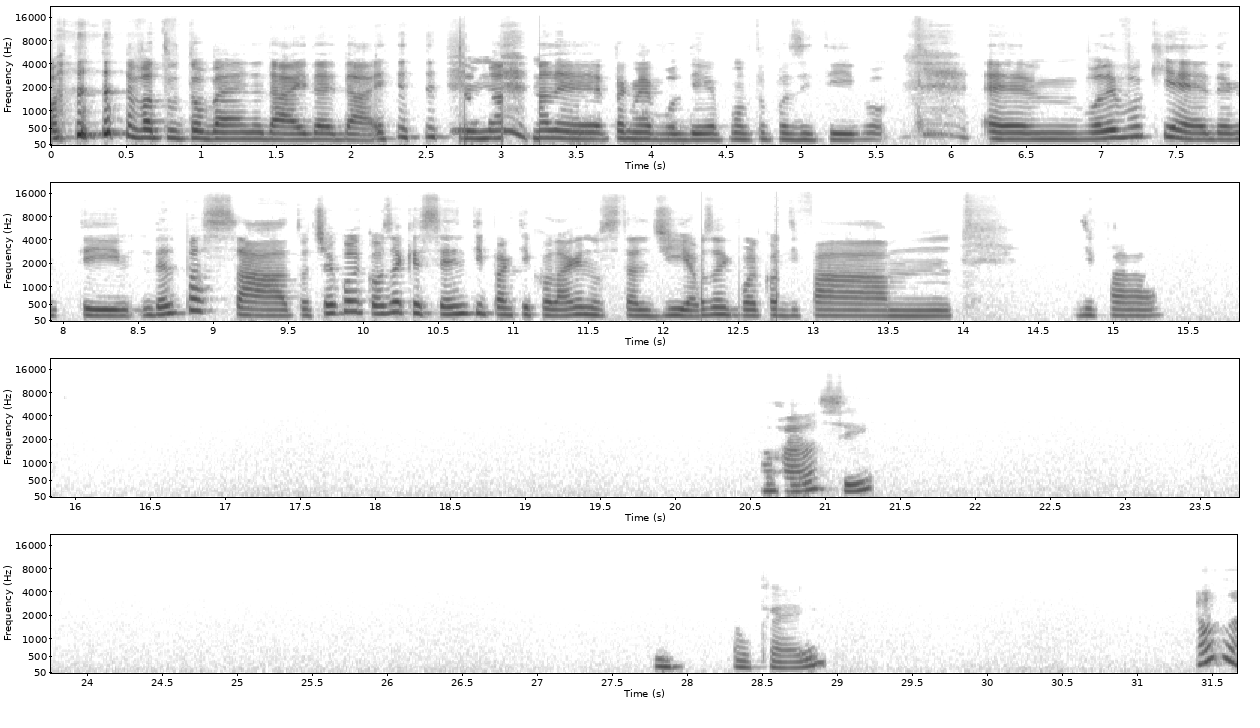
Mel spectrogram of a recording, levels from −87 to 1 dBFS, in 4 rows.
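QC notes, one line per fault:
2.75–3.25 s and 12.25–12.75 s, chunks out of order: after "bene dai dai dai" and again after "che senti particolare nostalgia", a 250 ms chunk plays one chunk late, after the one that should follow it. Nothing is missing, but the swapped order jumbles each half-second, leaving three hard joins.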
